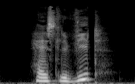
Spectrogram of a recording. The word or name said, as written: haslevit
